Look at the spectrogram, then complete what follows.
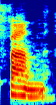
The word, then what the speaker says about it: femme: it might mean wife we actually pronounce it like fam um can't explain why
